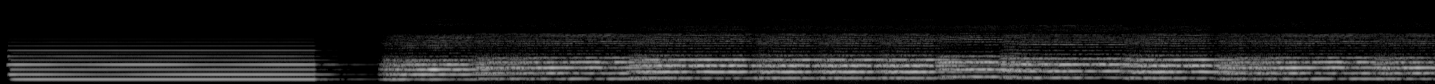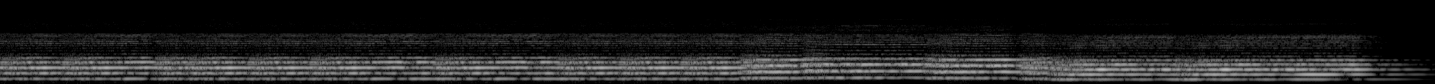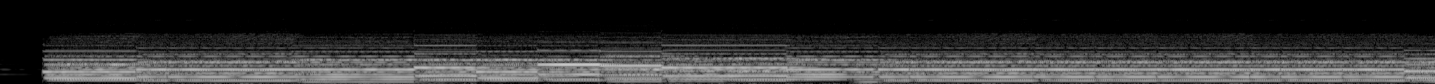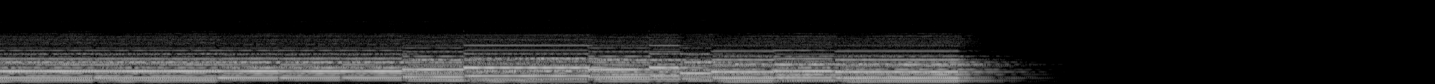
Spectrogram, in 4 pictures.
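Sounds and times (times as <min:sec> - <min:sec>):
alto choir part practice: 0:00.0 - 0:28.4, 0:29.2 - 0:53.3.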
